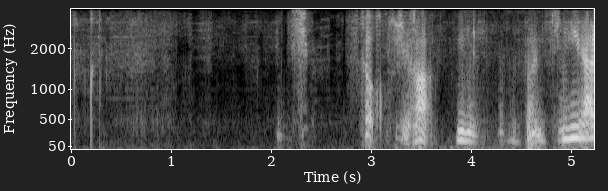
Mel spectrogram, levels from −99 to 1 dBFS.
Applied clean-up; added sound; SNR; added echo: neural separator model SepFormer WHAM!.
